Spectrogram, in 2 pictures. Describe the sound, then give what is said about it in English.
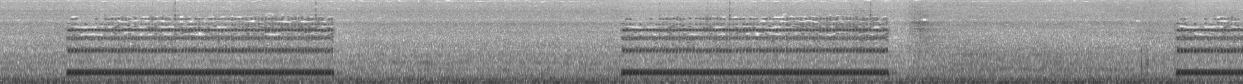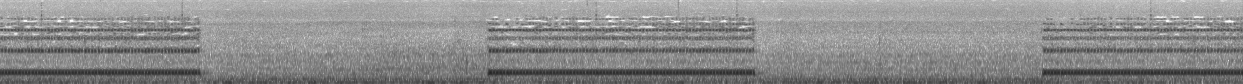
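A phone ringing on an outgoing call placed on the Odie Boy Random Show: five steady electronic ringback tones, each about two seconds long with equal pauses between, over a low background hum and no talking. “let me pull up Munson's phone number real fast, and then we'll give him a ring”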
